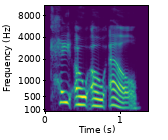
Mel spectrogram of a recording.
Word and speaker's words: kool: So, K O O L in Dutch is pronounced like coal in English.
